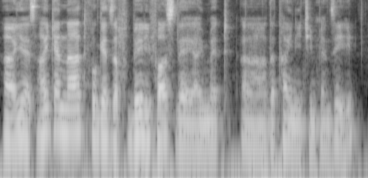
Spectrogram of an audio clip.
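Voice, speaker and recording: A man with a Japanese accent speaks at a medium pitch with a dark, mellow tone. His pace is fairly slow, with ordinary pitch variation and hardly any pauses. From Japan, Tokyo area. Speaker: primatologist. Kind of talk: interview. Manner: halting.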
